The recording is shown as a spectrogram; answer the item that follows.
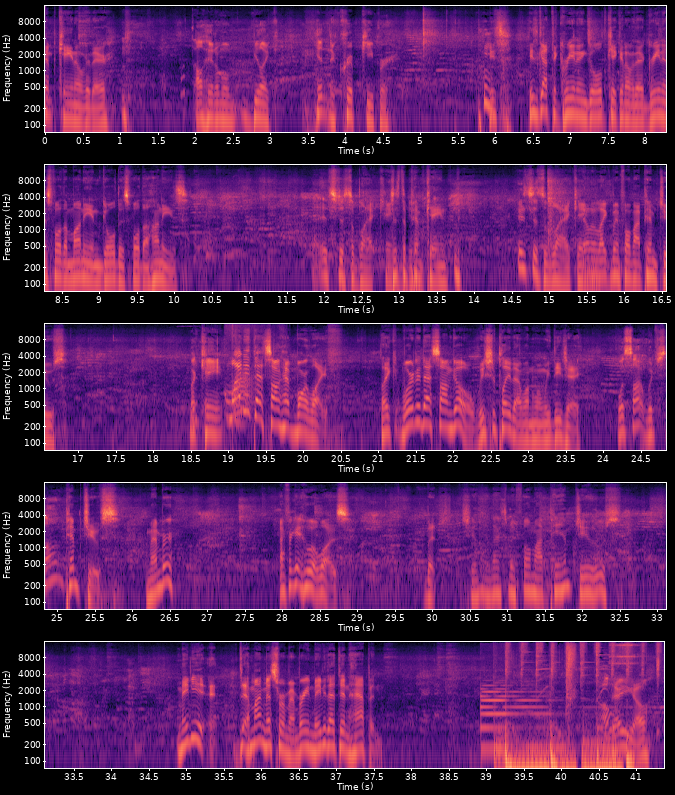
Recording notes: Recorded at the Blue on a wild Monday night in lovely Port Sanilac.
